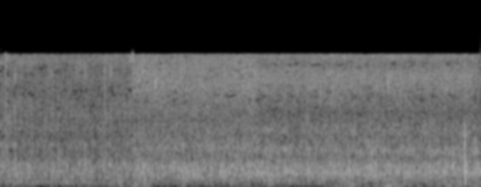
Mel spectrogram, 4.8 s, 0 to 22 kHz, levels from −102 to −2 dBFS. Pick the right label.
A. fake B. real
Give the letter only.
B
